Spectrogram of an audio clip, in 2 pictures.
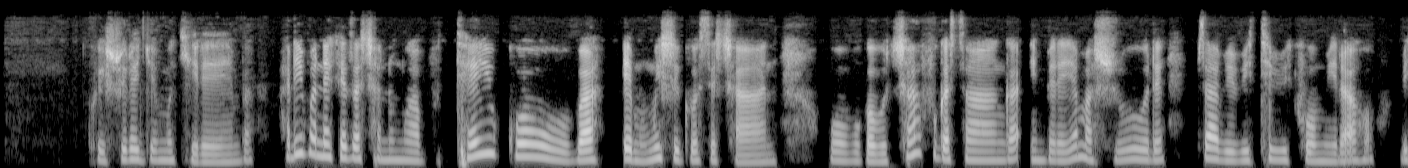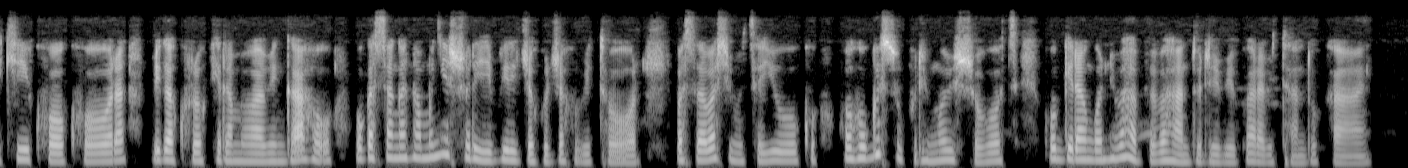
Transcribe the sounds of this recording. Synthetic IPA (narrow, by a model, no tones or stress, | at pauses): kwiːʃuːɾeɾɟoːmukʰiɾe̞ːmba | haɾiβo̞ne̞ke̞zat͡ʃaːneumwavutʰejub̚ɡo̞ːβaemumŋiːʃiɡo̞ːse̞t͡ʃaːne̞uwoβuɡaβut͡ʃaːvuɡasaːŋɡaʔimbe̞ɾe̞jamaʃuːɾe̞vjaːβiβitʰiβikʰumiɾa̰ɦo̞ | βikʰikʰo̞kʰo̞ɾaβiɡakuɾo̞kʰeɾeamaβaβiŋɡa̰ɦouɡasaːŋɡan̥amuɲeːʃuːɾejiːb̚ɡiɾid͡ʒekud͡ʒakuβitʰo̰ːɾaβasaβaβaʃimit͡se̞juːkʰo̞kokuɡwisukuɾimŋweβiʃo̞βo̞t͡sekuɡiɾaŋɡo̞n̥iβahaveβaɦaːnduɾiɾiβiɡwaːɾaβitʰaːndukʰaːɲe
